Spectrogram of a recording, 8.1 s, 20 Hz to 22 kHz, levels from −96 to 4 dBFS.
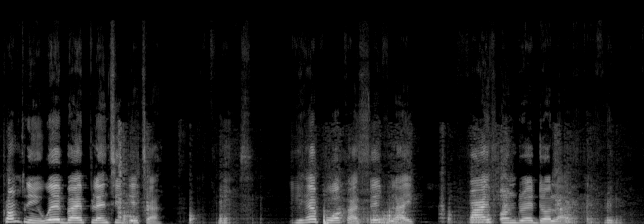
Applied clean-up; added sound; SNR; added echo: neural mask model RNNoise.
